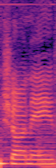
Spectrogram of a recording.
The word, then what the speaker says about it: Zhané: The track was released as a separate single as well, helping Jah-Nay finally land a contract deal with Motown Records in 1994. Their debut album, pronounced Jah-Nay, also produced 2 other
